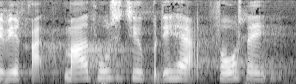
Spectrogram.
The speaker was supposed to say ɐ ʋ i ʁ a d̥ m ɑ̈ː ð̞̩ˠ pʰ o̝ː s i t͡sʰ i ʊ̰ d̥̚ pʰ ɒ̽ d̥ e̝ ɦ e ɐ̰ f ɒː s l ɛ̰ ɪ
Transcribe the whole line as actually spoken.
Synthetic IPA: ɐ ʋ i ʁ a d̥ m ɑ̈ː ð̞̩ˠ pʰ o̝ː s i t͡sʰ i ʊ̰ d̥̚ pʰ ɒ̽ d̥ e̝ ɦ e ɐ̰ f ɒː s l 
